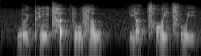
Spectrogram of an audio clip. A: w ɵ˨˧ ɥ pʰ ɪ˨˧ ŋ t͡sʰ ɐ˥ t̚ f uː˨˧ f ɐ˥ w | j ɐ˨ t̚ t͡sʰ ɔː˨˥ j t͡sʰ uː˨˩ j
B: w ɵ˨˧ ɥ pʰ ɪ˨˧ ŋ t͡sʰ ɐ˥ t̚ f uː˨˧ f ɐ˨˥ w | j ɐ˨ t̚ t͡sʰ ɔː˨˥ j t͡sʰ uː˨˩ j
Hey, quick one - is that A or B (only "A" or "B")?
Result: B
